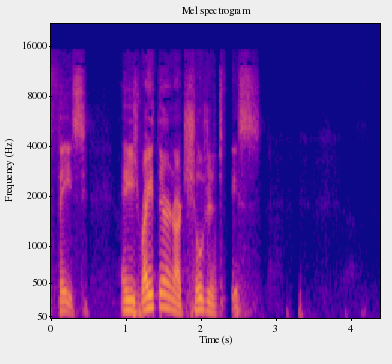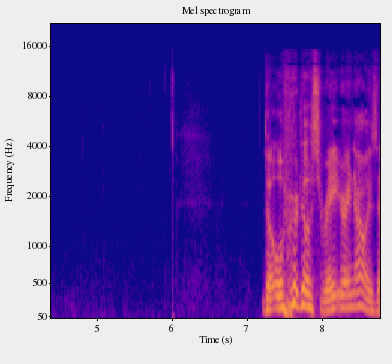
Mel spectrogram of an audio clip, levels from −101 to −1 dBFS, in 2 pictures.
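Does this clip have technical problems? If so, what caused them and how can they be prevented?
Yes, there are two. First, a burst of packet loss at 1.05 to 1.12 s, just before "right there in our". A short run of audio never arrived in time, so the receiver stretched the last bit of sound for about 50 ms while fading it down, then jumped ahead, and roughly 60 ms of the speech is simply gone. Giving the receiver a slightly deeper jitter buffer would help it ride out a short hiccup like this.

The second is repeated packet loss (robotic sound) from 2.18 to 3.32 s, right after "right there in our". Here the network dropped or delayed audio seven times in about a second. Each hole got patched by continuing the previous sound, the longest gap being 90 ms, so about 28% of that stretch is filled-in guesswork and roughly 340 ms of real speech is missing, which gives it that choppy quality. To prevent it, fix the unstable link itself, for example with a wired connection, less competing traffic, or forward error correction in the codec.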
